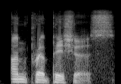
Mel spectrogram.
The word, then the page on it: Unpropitious: British English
